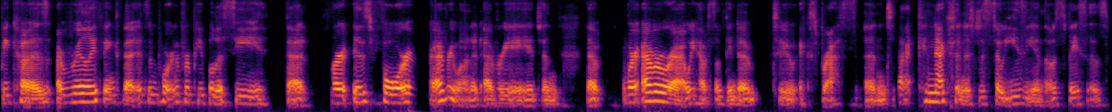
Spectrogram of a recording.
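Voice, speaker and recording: Woman podcast guest, really gravelly voice, lots of ums and little laughs, easygoing chat. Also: sits low, sing-song, normal speed. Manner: hesitant, many ums, laughs often. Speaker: podcast guest, art teacher for seniors. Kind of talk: casual interview talk. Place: Milwaukee, US.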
